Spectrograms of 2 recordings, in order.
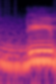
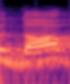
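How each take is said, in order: First: "दी" with a long ee vowel; "दी" pronunciation. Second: "द" with an open aw-like vowel; "द" pronunciation. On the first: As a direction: say "दी" as dee, not daw. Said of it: "या फिर दी पढ़ सकते हैं". ("दी" को लंबी ई से बोलें) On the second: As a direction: say "द" as daw, not dee. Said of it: "या तो इसको द पढ़ सकते हैं". ("द" को दॉ जैसा बोलें) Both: Shown as a demonstration.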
